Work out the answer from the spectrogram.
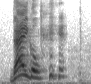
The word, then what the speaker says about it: Daigle: I think that's what the lore is, but that's a Hannah Daigle question. Daigle. I love that her Oh man. last name rhymes with bagel.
